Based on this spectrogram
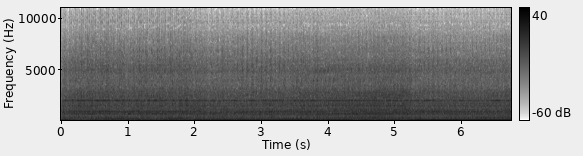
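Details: Dodge Charger Hemi V8 at idle, camera (Insta360 Go3) inside the engine bay on the passenger side: steady idle with a fast light ticking over a low drone; top-end tick of unknown source.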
